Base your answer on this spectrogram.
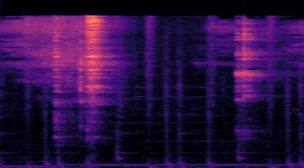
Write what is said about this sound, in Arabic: نبدا نقلب كل ده مع بعضه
